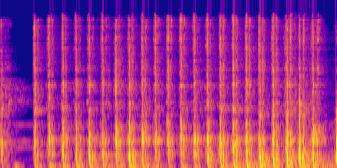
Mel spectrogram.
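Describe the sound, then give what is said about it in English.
A kitchen knife mincing seven cloves of garlic on a cutting board: many quick, even chops in a fast, steady rhythm, each a crisp tap that continues without a break. “So slice it kind of as thinly as you can, but again, don't go crazy. You don't really have to because what you're going to do is pile it right back up. Scrape it all back together. Run it through with your knife again.”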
